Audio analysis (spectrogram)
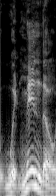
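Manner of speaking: usual speaking voice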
